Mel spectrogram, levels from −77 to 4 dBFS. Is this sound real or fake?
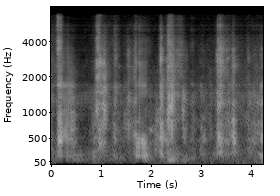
fake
